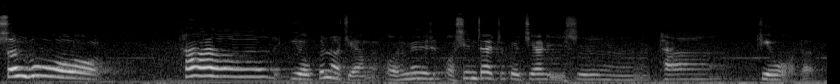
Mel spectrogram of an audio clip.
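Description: Speaking at a very slow pace, a woman with a high pitch makes very wide pitch swings and big swings in loudness, leaving long, frequent pauses. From Taiwan, Nantou (Yuchi). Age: 70s. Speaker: retired cleaner. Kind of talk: interview. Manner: halting.

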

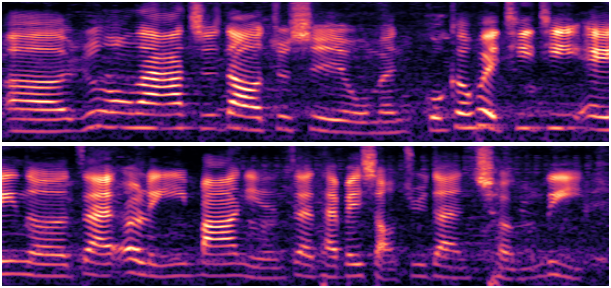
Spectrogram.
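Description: Moderate pace and ordinary pitch variation, with noticeable background noise and audible room echo. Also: woman. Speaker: government official. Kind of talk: interview. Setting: live expo floor.

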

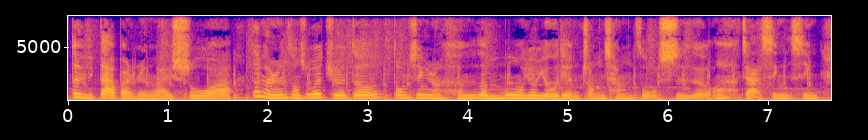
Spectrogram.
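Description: With music in the background and audible room echo, a woman speaks at a fairly slow pace in a fairly high pitch, hardly pausing at all. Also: ordinary pitch variation. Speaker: podcast host. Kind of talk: solo podcast monologue. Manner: animated.

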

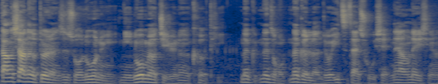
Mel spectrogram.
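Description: A man with medium pitch speaks at a very fast pace with hardly any pauses. His voice is somewhat breathy, with ordinary pitch variation. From Taiwan, Taichung. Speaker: podcast co-host. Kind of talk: casual chat.

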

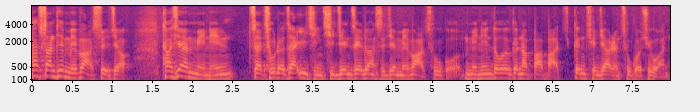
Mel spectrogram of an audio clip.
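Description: At a fairly quick pace, a man speaks at medium pitch with ordinary pitch variation and very even loudness, with audible room echo. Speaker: orthopedic surgeon. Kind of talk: interview. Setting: hospital.

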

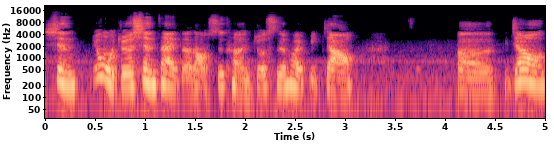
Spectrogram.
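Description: A woman speaks in an ordinary speaking voice with fairly high pitch. She uses lively intonation at a moderate pace. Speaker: podcast co-host, teacher's wife. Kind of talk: casual chat.

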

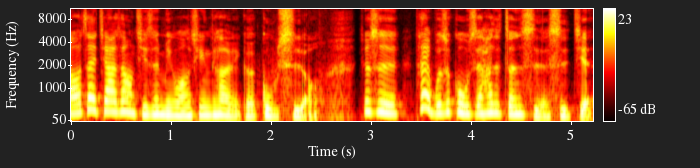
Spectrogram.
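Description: Speaking very fast at a fairly high pitch, a woman keeps her intonation lively and her loudness very even. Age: young. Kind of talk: interview about her cancer recovery.

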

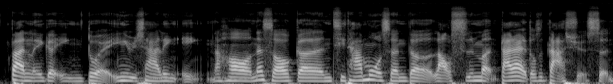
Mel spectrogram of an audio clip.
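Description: A woman with an unremarkable speaking voice, fairly low in pitch, at a moderate pace. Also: very clean recording, silent background. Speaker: university student, aspiring teacher. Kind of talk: casual chat.

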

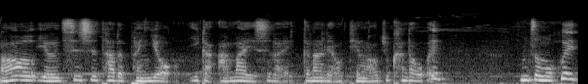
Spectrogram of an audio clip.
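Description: A man with a high pitch races along at a very fast pace, his pitch varying in an ordinary way, with music in the background. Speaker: weaver and student. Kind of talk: casual chat.

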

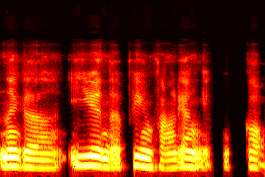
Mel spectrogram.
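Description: A woman's voice comes across dry and close, with no echo. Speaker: mouth painter and art teacher. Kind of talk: interview. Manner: halting.

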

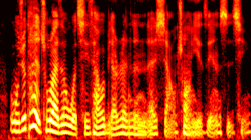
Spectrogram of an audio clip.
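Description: Very fast and fairly low-pitched, a woman speaks. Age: 40s. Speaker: arts company executive director. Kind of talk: casual interview. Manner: animated.

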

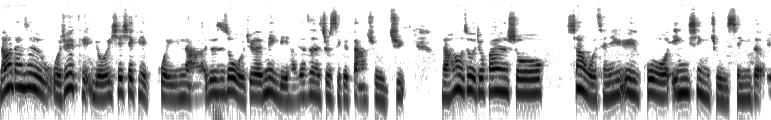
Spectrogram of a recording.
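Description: With an unremarkable speaking voice, a woman talks at a medium pitch and a fairly quick pace, using lively intonation, in a dry, close sound with no echo. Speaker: astrology consultant. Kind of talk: casual chat.

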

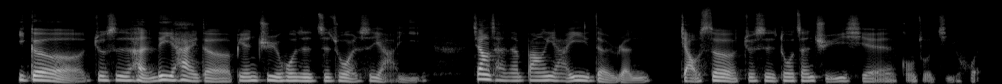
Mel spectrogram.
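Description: A woman with a normal speaking voice talks fairly slowly at a fairly low pitch. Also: big swings in loudness, very clean recording, silent background. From Taiwan. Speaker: podcast co-host. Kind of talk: casual chat.

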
